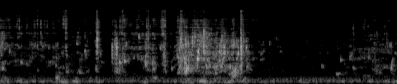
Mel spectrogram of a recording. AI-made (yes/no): no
